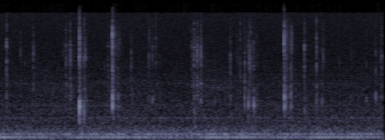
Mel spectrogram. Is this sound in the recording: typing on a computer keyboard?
yes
